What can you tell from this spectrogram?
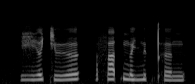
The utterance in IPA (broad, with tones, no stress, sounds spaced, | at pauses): ɣ i˧˥ ə̯ c ɨ˧˥ ə̯ | f a˦˥ t̚ ŋ ə˧ j n ɨ˦˥ k̚ t̪ʰ ə˧ ŋ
